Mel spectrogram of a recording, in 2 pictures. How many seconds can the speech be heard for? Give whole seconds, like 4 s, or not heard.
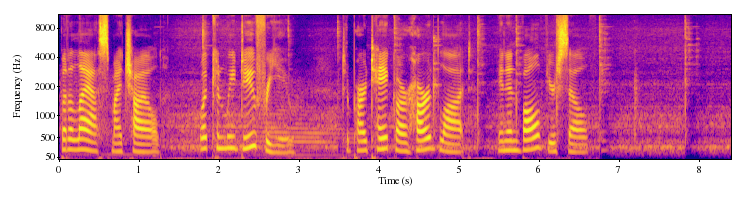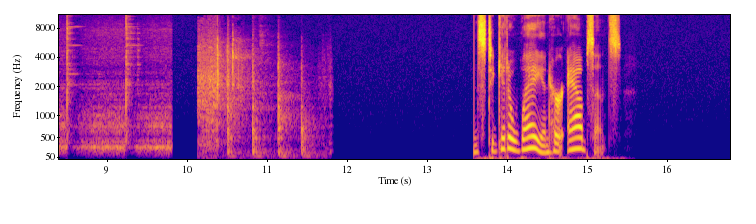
9 s.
